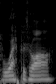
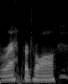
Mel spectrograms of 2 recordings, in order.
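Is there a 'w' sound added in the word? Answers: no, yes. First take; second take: yes; no. First: An extra w sound is slipped into the word. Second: The word is said without an extra w sound. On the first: The speaker calls it wrong. "I throw W's. I just did with repertoire" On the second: The speaker calls it right. "instead of repertoire"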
